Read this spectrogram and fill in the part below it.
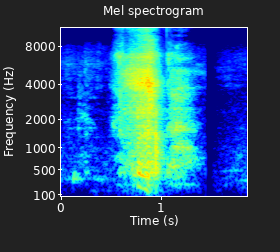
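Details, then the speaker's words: Adult mother sick with flu caught from her children, with watery eyes and a runny nose: a single loud, hissing sneeze with a short breath in before it, in a quiet room. "And then cold the day, then I start sneezing, then I start run."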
